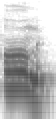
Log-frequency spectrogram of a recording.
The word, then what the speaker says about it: ओम: जैसे एक शब्द आप सुने होंगे उच्चारण में, जैसे लिखा होता है ओम। ओम इस प्रकार से ओ दीर्घ स्वर है, लेकिन ओ को बोलते समय जिसे बोला गया ओम, इस प्रकार ओ को बोलने में हमें 2 मात्रा से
